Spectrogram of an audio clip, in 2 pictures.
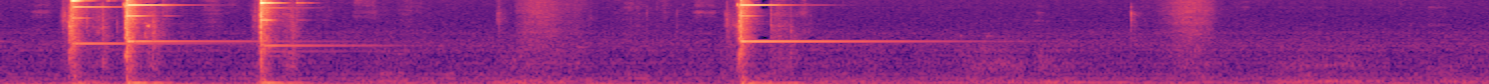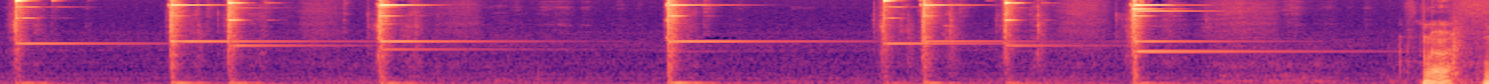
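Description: A Ugears mechanical celesta plays Carol of the Bells, with clear bright metallic chimes struck one at a time and in quick clusters, separated by gaps of silence, close and alone.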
